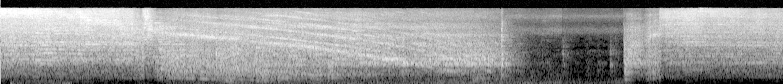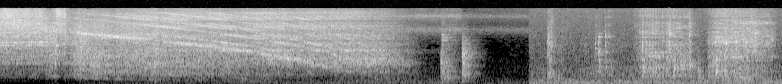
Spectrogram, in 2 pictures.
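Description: Handheld circular saw cutting a board twice, its base run along a speed square as a saw guide; each time the motor's whine falls in pitch as the blade coasts down, then stops. Near the end, quieter scratching of a pencil marking lumber.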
